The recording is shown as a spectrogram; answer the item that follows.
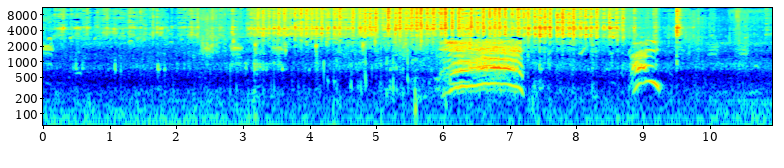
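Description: A bull team hauling a wooden drag log passes close by: a high, rattling jingle builds from about three seconds in and stops near the end. Over it comes a long shouted call that rises and falls in pitch about six seconds in, the loudest sound, and a short one about nine seconds in.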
